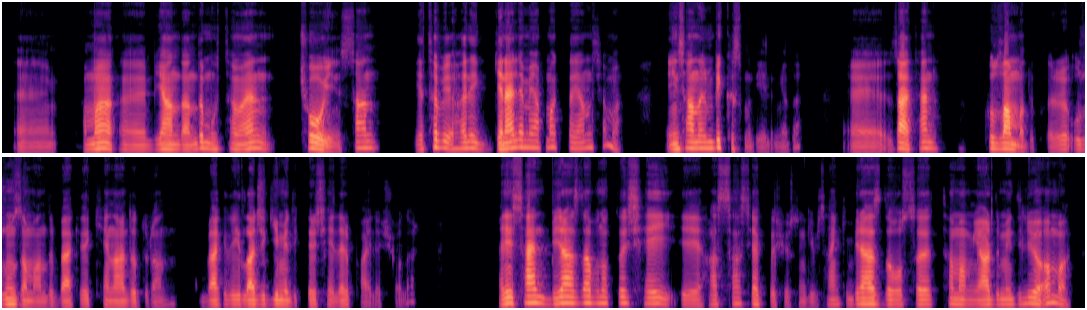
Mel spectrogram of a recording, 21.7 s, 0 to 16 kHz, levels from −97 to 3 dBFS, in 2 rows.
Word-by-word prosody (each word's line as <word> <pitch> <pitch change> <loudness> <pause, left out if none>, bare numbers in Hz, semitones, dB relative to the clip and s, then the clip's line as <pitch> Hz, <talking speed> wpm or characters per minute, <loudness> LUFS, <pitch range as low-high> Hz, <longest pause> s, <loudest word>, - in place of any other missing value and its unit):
Emm, 90 -1 -14 0.3
ama, 130 +4 +4
eee, 105 -2 -7
bir 115 - -14
yandan 115 -2 +2
da - - +3
muhtemelen 130 +1 0 0.3
çoğu 135 -7 +5
insan 150 +11 -4 0.4
ya, 115 0 -8
tabii, 160 -3 +1
hani, 135 -1 -2
genelleme 150 +6 +6
yapmak 160 +2 -6
da - - -6
yanlış 155 +5 -7
ama 200 -3 -10 0.4
insanların 145 +4 +2
bir 170 - +5
kısmı 120 - -16
diyelim 85 0 -22
ya 85 -2 -23
da, - - -22 0.5
eee, 90 -1 -8
zaten 140 +1 +5 0.5
kullanmadıkları 110 - +2
uzun 115 +2 -3
zamandır 100 -3 -7
belki 95 +1 -1
de 105 - -7
kenarda 100 -1 -6
duran 90 +5 -17 0.3
belki 105 +4 -2
de 110 - -6
yıllarca 110 0 +1
giymedikleri 105 -1 -5
şeyleri 105 -1 -8
paylaşıyorlar. - - -21 0.8
Hani, 140 +4 +4
sen 145 -2 +5
biraz 150 +1 +5
daha 155 -1 +2
bu - - -7
noktada 150 0 -4
şey, 140 -3 -4
iii, 105 -2 -6
hassas 115 +6 -11
yaklaşıyorsun 100 -6 -9
gibi 90 -1 -22
sanki 115 +1 -13
biraz 125 -2 +4
da 115 - -2
olsa 115 +1 -3
tamam 115 -4 -4
yardım 115 +2 0
ediliyor 125 +2 -1
ama, 145 -8 -2
120 Hz, 160 wpm, -27 LUFS, 105-140 Hz, 0.8 s, genelleme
